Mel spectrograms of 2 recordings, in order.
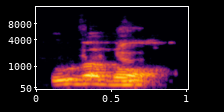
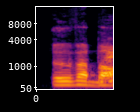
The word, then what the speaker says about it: Uwe Boll: So, Joe, help me out with the pronunciation of this director's name here. Uwe Boll. Uwe Boll.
